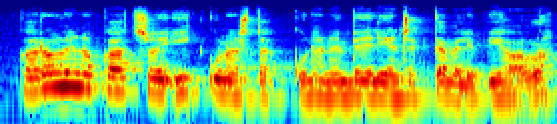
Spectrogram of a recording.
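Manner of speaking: ordinary delivery, nothing marked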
